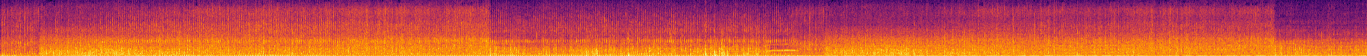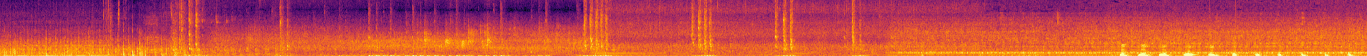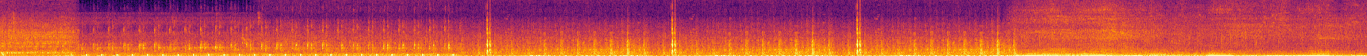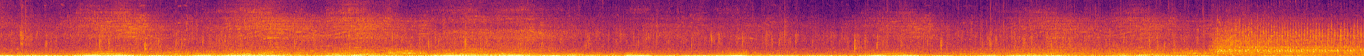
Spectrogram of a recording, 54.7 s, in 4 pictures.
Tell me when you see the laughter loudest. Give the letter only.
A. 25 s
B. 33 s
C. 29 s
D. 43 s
A.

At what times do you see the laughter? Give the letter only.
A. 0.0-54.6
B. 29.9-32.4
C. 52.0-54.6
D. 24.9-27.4
D.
